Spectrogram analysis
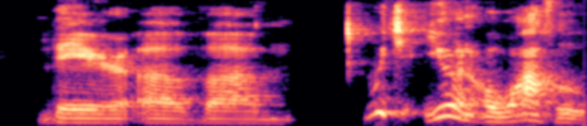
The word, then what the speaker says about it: Oahu: So I couldn't imagine a better place to be stuck than maybe Oahu, Oahu.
